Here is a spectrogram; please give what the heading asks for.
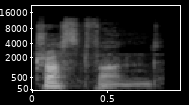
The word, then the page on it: trust fund: British English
